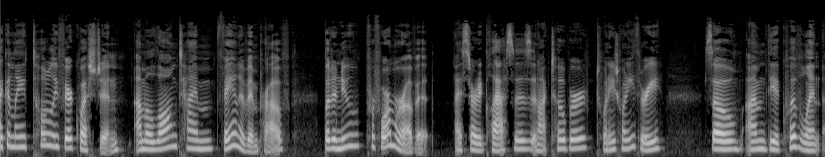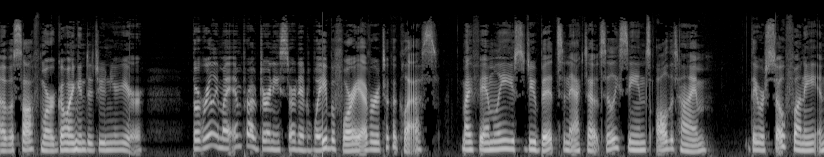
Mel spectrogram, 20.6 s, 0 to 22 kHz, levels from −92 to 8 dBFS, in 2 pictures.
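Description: Between 11.93 and 14.34 s, channel delay causes comb filtering: one channel lags about 1.5 ms, hollowing the sound with fixed, evenly spaced spectrogram notches from near 300 Hz.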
